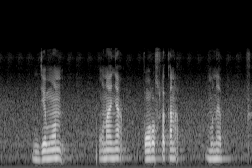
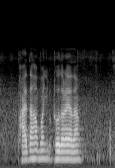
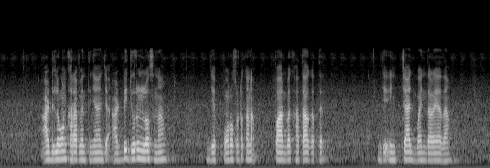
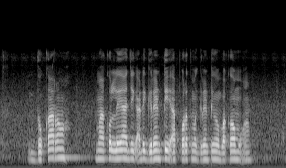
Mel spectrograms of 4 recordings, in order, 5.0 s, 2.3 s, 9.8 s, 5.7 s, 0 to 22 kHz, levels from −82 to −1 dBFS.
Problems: none marked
